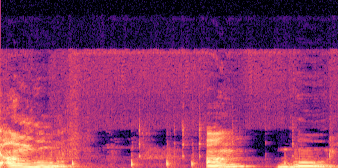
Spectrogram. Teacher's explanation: अनुस्वार का उच्चारण करते समय ध्वनि नाक से निकलती है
